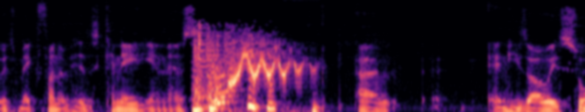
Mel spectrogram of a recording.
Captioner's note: boing noise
